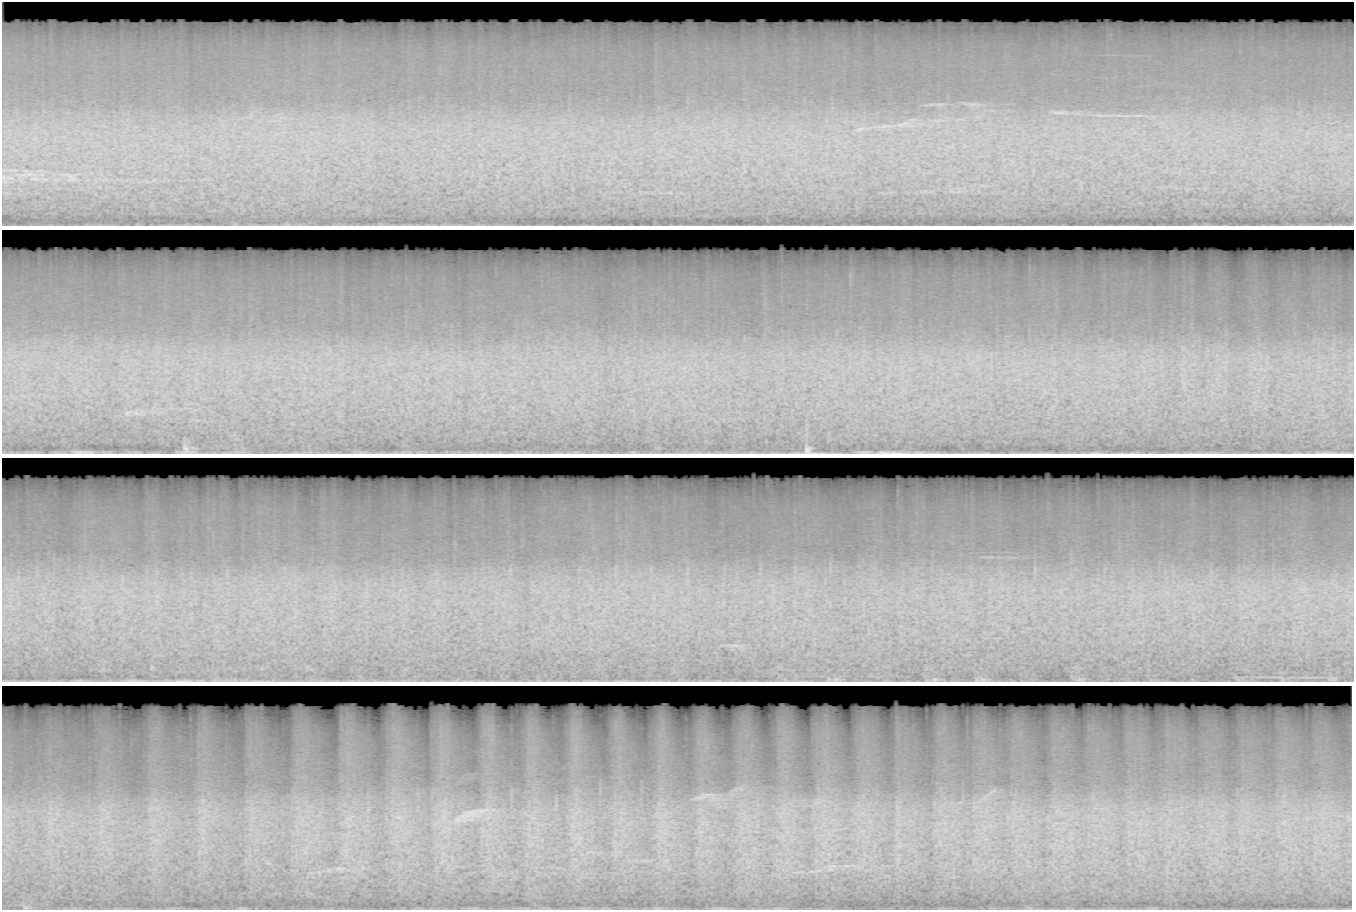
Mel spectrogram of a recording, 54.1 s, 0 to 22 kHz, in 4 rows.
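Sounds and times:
audience applauding: 0.0s - 54.0s
rising whistle: 8.6s - 11.6s.

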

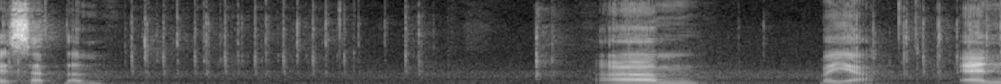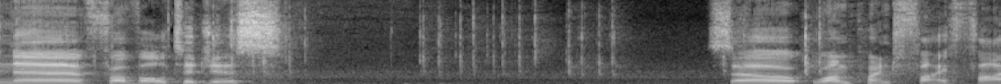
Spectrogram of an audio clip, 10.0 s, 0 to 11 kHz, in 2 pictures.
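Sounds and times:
keyboard keys clicking: 0.6s - 2.8s, 3.8s - 5.2s, 6.1s - 8.2s.

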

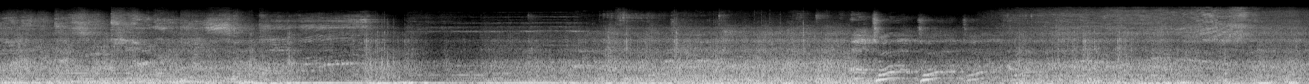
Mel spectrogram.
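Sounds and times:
ride cars rumbling on rails: 0.0s - 13.0s
rushing air: 9.5s - 13.0s.

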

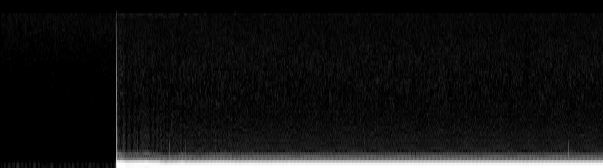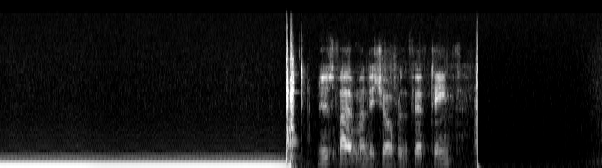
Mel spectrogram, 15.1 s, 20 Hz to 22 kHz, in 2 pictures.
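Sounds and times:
low-pitched line-up tone: 1.5s - 11.3s.

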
